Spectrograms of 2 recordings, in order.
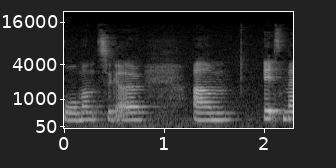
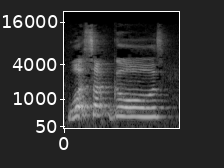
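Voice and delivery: excited greeting; 6 semitones higher, 7 dB louder, slower than usual. Real, not acted. Vlog opening greeting to viewers.

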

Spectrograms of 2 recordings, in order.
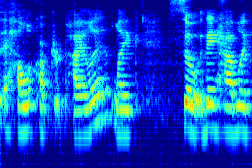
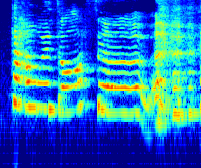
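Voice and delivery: slow, drawn-out, loud and high cheer; elated whoop, much louder and higher; thrilled yell; 9 semitones higher, 10 dB louder, much slower than usual. Retold or imitated. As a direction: shout it out, euphoric. Surfacing thrilled after the jump.

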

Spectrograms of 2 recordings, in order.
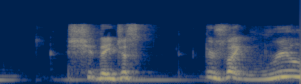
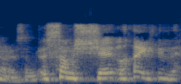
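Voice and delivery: ordinary talk, nothing marked

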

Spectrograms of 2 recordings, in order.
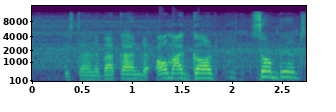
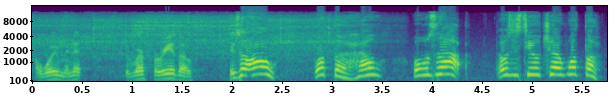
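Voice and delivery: screaming shock; 10 dB louder than usual. Real, not acted. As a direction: erupt at the surprise attack. Surprise chair attack after match.

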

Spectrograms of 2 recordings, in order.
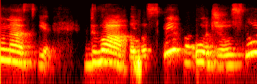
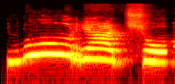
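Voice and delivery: drawn-out echo; 5 dB louder, much slower than usual. Shown as a demonstration. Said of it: "teacher echoes answer".

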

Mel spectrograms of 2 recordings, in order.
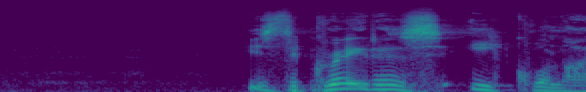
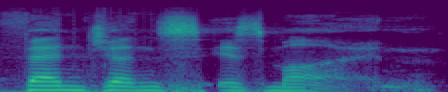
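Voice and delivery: slow, loud, heavy Vengeance is mine; slow solemn quote; 6 dB louder, much slower than usual. Acted. Pastor quoting God to the church, slow and loud. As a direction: intone it slowly.

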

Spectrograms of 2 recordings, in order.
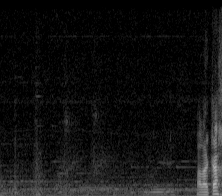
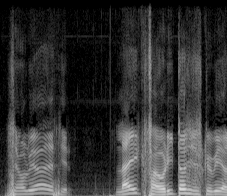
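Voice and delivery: much louder hurried sign-off; loud outro; 3 semitones higher, 13 dB louder than usual. Real, not acted. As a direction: shout the subscribe plea. Outro plea to subscribe.

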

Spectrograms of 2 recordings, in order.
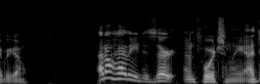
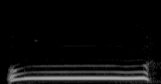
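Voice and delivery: high impressed ooh. Real, not acted. Reacting to shop update.

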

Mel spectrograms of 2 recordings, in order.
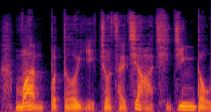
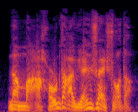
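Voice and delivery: ordinary delivery, nothing marked

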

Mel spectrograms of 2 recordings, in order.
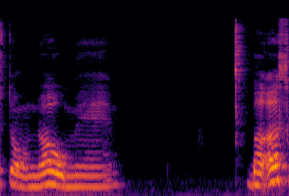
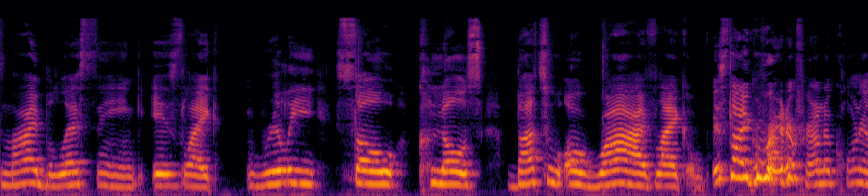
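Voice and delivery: ordinary talk, nothing marked

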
